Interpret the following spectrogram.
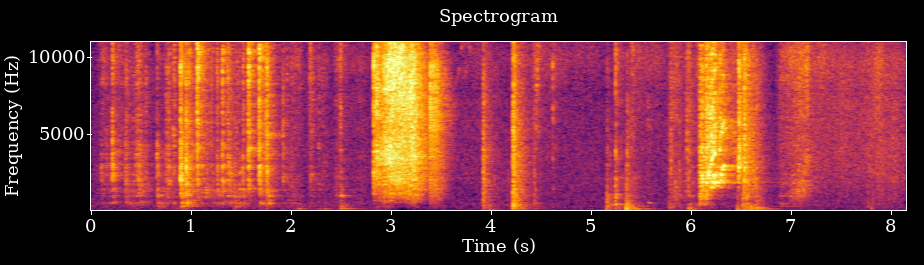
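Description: Rear panel of a Synology DS413j NAS enclosure being handled and pushed into place by hand: a series of scrapes and rubbing with clicks and knocks. The loudest is a half-second scrape about three seconds in.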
